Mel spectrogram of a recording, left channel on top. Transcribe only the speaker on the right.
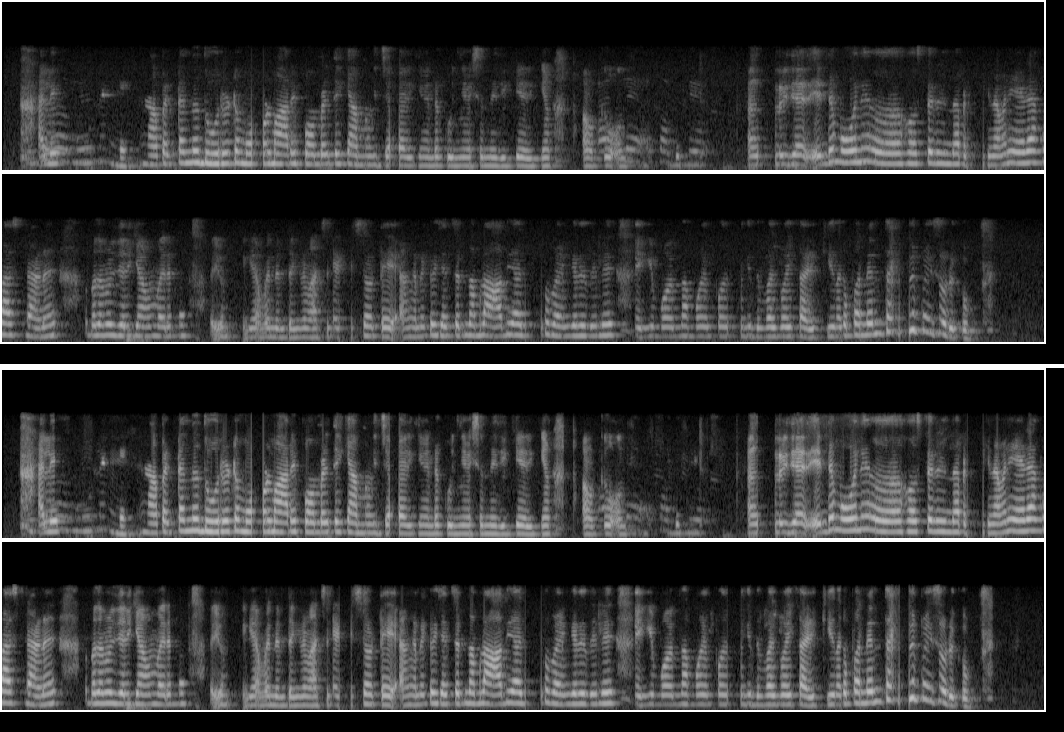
അല്ലെങ്കി
മോളെ ആഹ് പെട്ടെന്ന് ദൂരോട്ട് മോൾ മാറി പോകുമ്പഴേക്ക് അമ്മ വിചാരിക്കും എന്റെ കുഞ് വിശന്നിരിക്കയായിരിക്കും അവക്ക്
ഒന്നും
<unintelligible> മ്മള് വിജാ എന്റെ മോന് ഹോസ്റ്റലിൽ നിന്നാണ് പഠിക്കുന്നത് അവന് ഏഴാം ക്ലാസ്സിലാണ്. അപ്പൊ നമ്മള് വിജാരിക്ക്യും അവൻ
വരുമ്പൊ അയ്യോ. പിക്ക്യാൻ വരുന്നുണ്ടെങ്കി വാങ്ങിച്ച് കഴിപ്പിച്ചോട്ടെ അങ്ങനെയൊക്കെ വിജാര്ച്ചാണ്ട് നമ്മള് ആദ്യ ആ ഇപ്പ ഭയങ്കര ഇതില് എങ്കി മോനും നമ്മ ഇപ്പൊ. ങ്കി ഇതുമായ് പോയി കഴിക്കിന്നൊക്കെ പർഞ് എന്തങ്കിലും പൈസ കൊടുക്കും.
